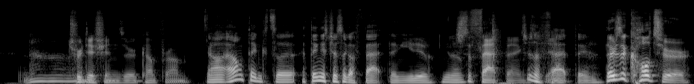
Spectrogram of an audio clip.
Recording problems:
none

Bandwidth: 14 kHz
